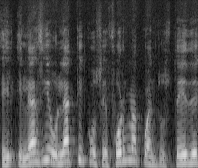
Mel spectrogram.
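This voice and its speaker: A man's dark, mellow tone at a moderate pace, with very wide pitch swings. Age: 70s. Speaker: sports medicine doctor; guest. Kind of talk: interview. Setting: studio. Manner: halting. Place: studio. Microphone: lapel.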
